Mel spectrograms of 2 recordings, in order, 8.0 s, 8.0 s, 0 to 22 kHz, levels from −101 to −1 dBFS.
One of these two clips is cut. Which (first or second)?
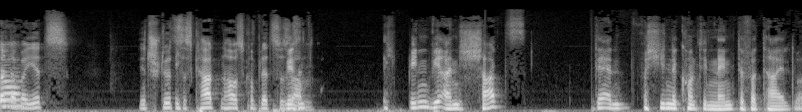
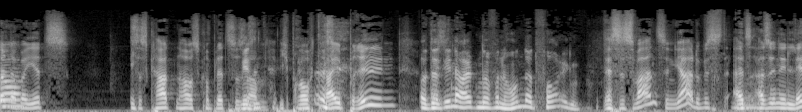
second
